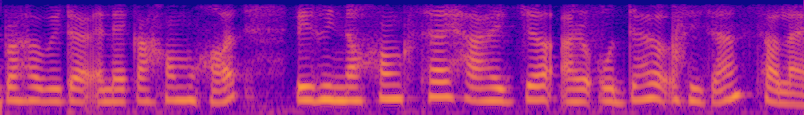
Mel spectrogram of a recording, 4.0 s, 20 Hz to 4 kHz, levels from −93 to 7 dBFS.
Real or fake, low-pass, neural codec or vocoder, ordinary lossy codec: fake; 3.6 kHz; codec, 16 kHz, 0.8 kbps, ZipCodec; none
